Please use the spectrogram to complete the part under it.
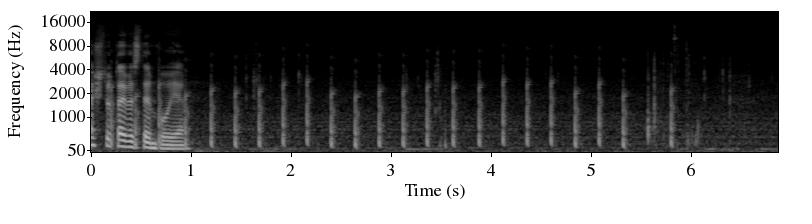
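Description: A pickaxe chips at stone with rapid, even taps.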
